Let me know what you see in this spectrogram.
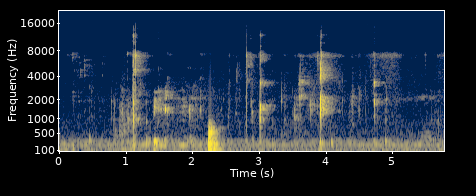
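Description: Close-miked chewing of flaky pastry crust: scattered crisp crackles and soft mouth sounds, with one dull low thump about two seconds in.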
